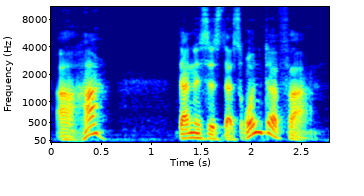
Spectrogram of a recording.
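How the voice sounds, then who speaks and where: A gushing, talkative young lady, put on by a man reading jokes aloud, full of eager questions and bragging. The voice sits noticeably higher than his own and swings widely in pitch. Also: wildly swooping pitch, normal speed, breathy edge, full character voice. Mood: curious. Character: chatty, boastful young lady.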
